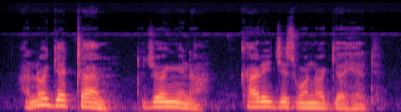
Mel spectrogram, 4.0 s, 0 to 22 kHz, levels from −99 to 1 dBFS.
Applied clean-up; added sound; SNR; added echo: none; none; none; none.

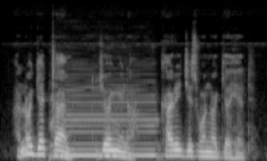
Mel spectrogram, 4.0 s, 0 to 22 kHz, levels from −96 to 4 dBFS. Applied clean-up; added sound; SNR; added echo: none; Bowed string instrument; 6 dB; none.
